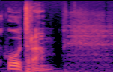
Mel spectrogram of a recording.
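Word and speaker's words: утро: would be UT but because the O is not stressed it's pronounced more like an A so this word is utra so pretty straightforward o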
